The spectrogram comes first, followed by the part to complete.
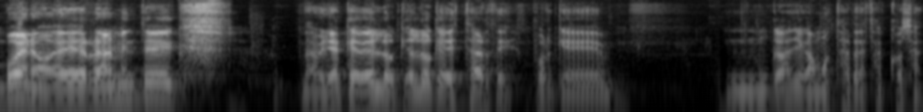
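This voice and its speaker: A man's bright, sharp tone at a fairly slow pace. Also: medium pitch for a man, ordinary pitch variation. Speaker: podcast co-host. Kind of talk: casual chat. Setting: live-streamed podcast.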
